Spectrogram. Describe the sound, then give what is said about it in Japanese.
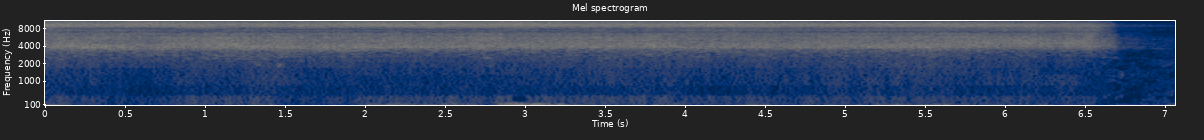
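A long, steady hissing exhale through the teeth, done as an abdominal breathing exercise, holds an even 'sss' for about six and a half seconds and then stops abruptly. “とにかく吐き切る、やってみましょう。スーッと言いながら吐きます。”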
